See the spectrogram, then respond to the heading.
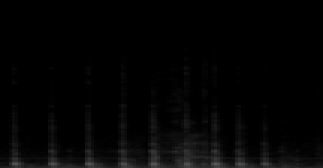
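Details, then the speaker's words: RC crawler on stock chassis at ride height: sharp light clunks about five a second as the front compresses, the front four-link truss over the axle hitting the chassis and limiting up travel; suspension bottoming clunk. "And you hear that clunking noise? That is the cross member, the truss on the front for the front forelink that goes across the top of the axle, hitting the chassis."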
